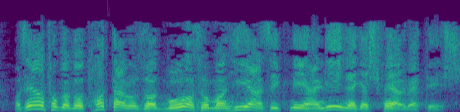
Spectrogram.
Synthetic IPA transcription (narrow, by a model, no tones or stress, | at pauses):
ɒzɛlfo̞ɡɒd̪o̞t̪hɒt̪aːɾo̞zɒd̪boːlɒzo̞mbɒnɦijaːzikneːɦaːɲleːɲlɛɡɛʃfɛlvɛt̪ḛːʃ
